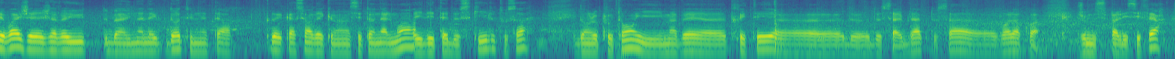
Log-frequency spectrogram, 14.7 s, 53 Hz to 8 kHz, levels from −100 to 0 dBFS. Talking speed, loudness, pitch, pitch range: 175 wpm, -19 LUFS, 105 Hz, 100-115 Hz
